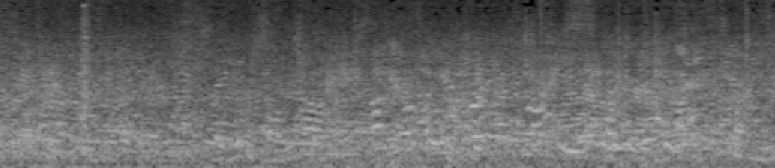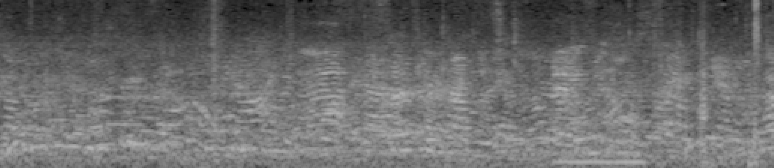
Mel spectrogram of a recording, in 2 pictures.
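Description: Steady chatter of many people talking at once, a crowd's babble with no single voice standing out.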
